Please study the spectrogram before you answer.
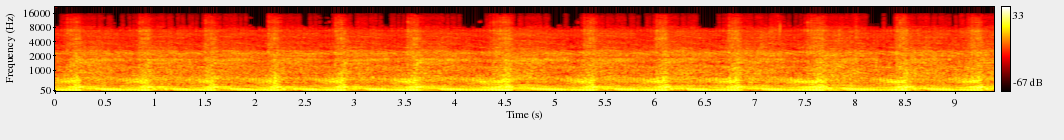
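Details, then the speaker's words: Honda EU1000i generator bought used, run after Seafoam with little or no improvement: uneven, lumpy running with surges about every second that never settle. The engine keeps hunting, carburetor cleaning planned. "I gave up on running it like that well if I gave up on it so much as I just couldn't stand to hear it run like that"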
